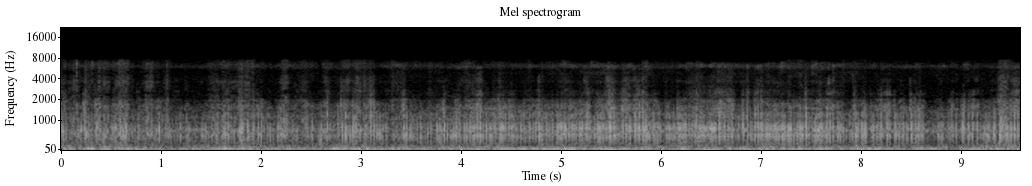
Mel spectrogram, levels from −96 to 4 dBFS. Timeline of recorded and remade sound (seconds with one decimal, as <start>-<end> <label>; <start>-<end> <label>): 0.0-2.4 recorded; 2.4-3.8 remade; 3.8-4.3 recorded; 4.3-8.2 remade; 8.2-9.6 recorded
